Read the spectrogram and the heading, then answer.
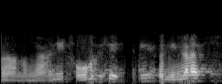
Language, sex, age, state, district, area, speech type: Malayalam, male, 18-30, Kerala, Wayanad, rural, conversation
